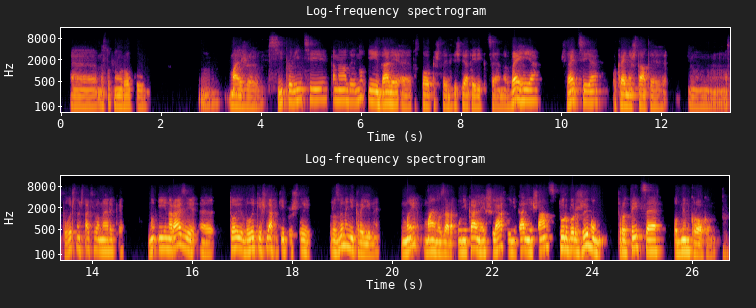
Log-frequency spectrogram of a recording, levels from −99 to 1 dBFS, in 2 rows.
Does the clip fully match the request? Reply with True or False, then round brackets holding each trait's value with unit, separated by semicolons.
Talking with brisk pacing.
False (110 wpm)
